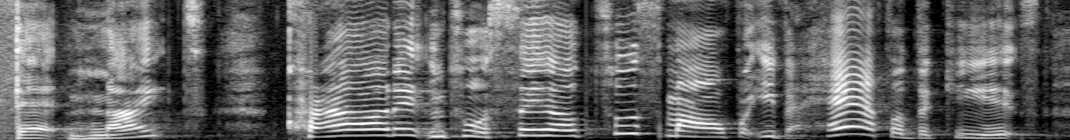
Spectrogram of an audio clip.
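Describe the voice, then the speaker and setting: Slow, high-pitched woman reading a children's story. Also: big pitch swings, a little hiss or hum. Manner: deliberate, dramatic phrasing. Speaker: storybook reader. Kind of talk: expressive children's read-aloud narration.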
